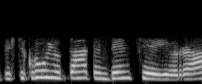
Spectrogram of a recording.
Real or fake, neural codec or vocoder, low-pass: real; none; 3.6 kHz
